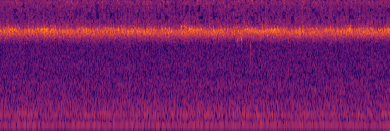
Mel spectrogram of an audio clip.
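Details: A cricket farm full of crickets chirps together, a constant high trilling drone that blurs into one sustained tone, with a low steady hum beneath it.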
